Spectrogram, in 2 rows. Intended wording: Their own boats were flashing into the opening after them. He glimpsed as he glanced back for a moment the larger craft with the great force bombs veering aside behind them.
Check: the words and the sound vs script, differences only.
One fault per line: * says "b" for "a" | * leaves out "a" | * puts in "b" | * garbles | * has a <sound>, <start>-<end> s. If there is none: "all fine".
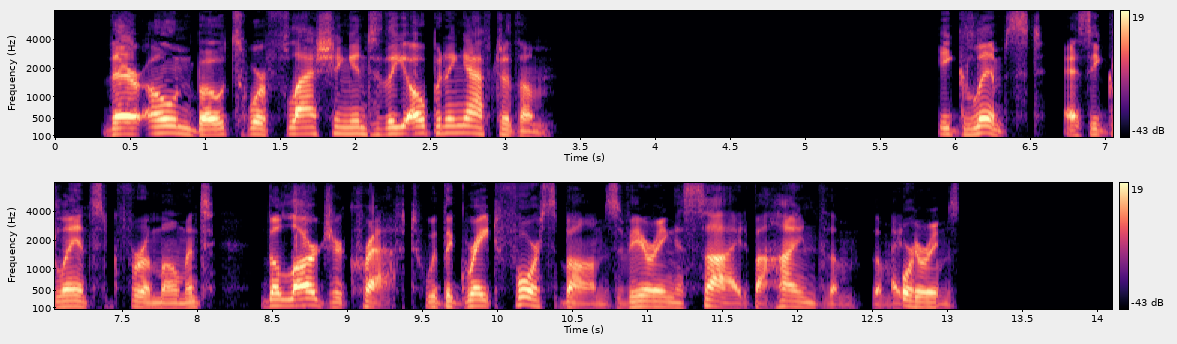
* leaves out "back"
* garbles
